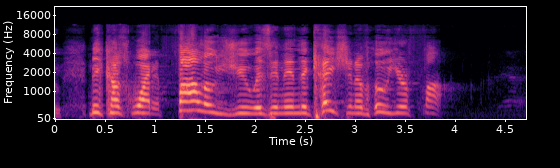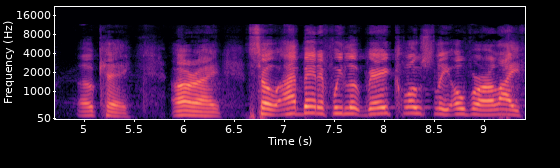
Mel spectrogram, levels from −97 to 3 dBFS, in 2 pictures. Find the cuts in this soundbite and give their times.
none

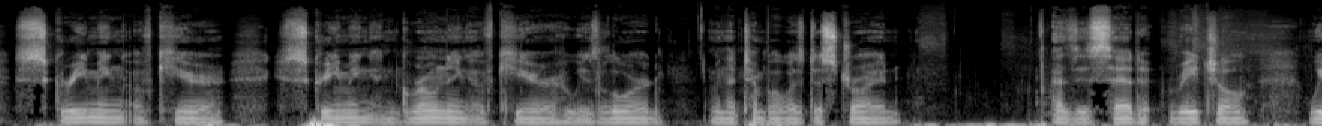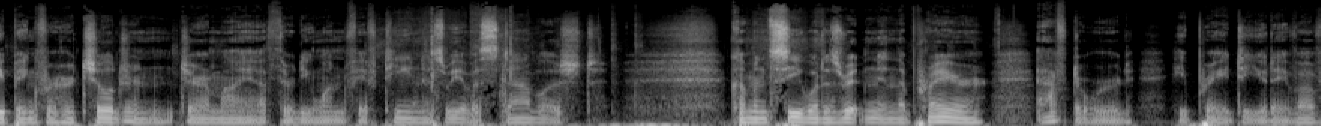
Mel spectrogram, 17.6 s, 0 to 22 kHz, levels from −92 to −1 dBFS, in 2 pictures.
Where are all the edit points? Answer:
0:15.7

